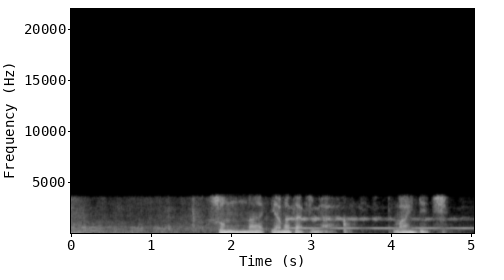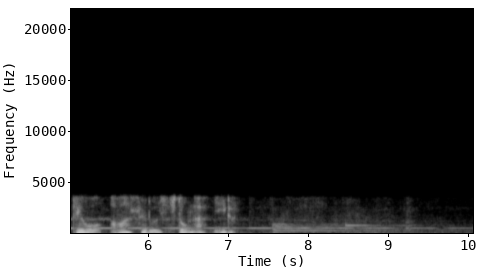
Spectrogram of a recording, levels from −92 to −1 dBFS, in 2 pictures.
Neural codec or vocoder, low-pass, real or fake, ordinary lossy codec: codec, 24 kHz, 6 kbps, HILCodec; 3.6 kHz; fake; Opus, 32 kbps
